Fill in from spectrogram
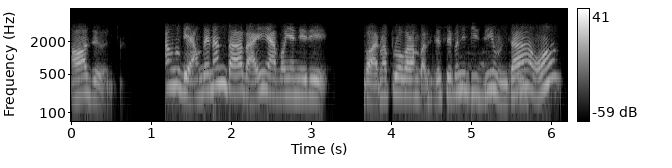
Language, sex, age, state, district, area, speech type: Nepali, female, 45-60, West Bengal, Jalpaiguri, urban, conversation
